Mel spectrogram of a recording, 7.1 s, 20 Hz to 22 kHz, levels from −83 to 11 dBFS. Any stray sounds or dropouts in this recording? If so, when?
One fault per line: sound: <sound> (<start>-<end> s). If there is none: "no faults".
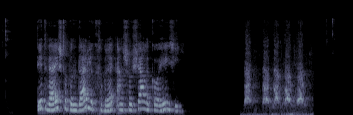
sound: bark (4.8-6.3 s)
